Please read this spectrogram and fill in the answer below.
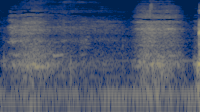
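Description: Two faint breaths, each about half a second long: one at the start and one about a second and a half in, with near silence between.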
